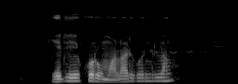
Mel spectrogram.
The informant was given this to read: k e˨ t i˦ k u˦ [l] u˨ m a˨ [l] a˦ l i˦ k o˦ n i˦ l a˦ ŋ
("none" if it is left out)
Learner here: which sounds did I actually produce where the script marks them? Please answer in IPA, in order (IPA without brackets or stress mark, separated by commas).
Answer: ɾ, l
